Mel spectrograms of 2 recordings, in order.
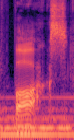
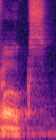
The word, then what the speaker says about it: Fawkes: Fawkes. I don't know how it's pronounced. F-A-W-K-E-S. I thought it was Fox. I think Fox.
